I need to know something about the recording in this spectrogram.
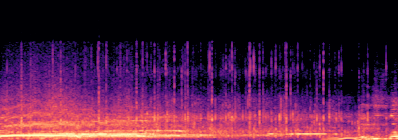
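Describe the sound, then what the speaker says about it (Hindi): Audience at a stage event applauding loudly, a dense burst of clapping and cheering that gradually thins out, with voices and a rising shout from the crowd near the end. "उनके लिए जोरदार तालियां"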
